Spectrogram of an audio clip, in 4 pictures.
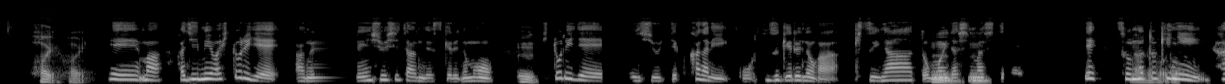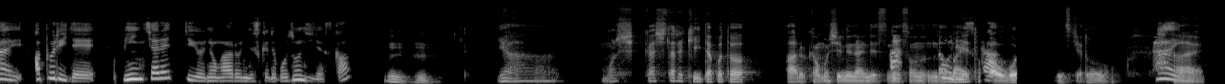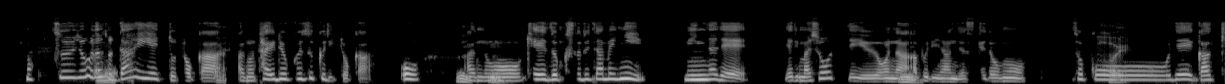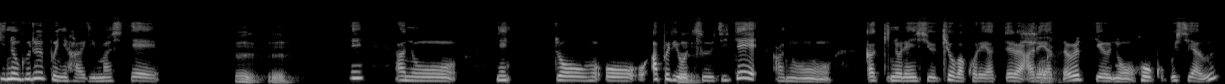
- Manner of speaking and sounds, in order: distorted speech; tapping
- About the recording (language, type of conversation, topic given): Japanese, unstructured, 趣味を通じて友達ができましたか？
